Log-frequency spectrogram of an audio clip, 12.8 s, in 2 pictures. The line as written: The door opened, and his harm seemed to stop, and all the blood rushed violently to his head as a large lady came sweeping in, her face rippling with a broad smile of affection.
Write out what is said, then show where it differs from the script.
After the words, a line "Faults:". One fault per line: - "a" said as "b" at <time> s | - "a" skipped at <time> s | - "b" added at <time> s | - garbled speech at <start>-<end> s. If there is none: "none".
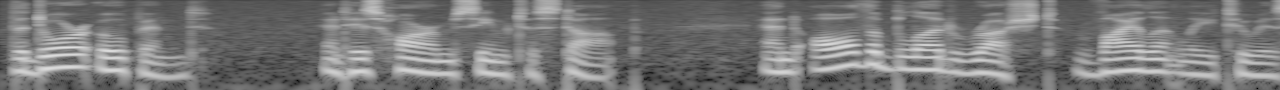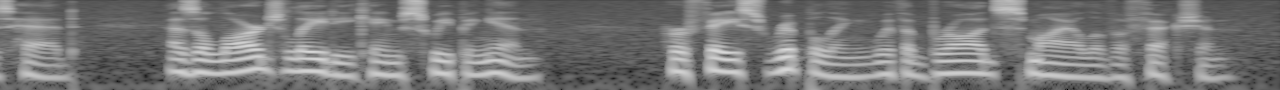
The door opened, and his harm seemed to stop, and all the blood rushed violently to his head as a large lady came sweeping in, her face rippling with a broad smile of affection.
Faults:
none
